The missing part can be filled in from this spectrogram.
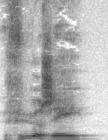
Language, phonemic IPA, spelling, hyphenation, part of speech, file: Dutch, /ˈvyːr.zeː/, vuurzee, vuur‧zee, noun, Nl-vuurzee.ogg
- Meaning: conflagration, sea of fire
